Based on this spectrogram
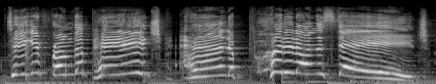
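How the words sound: It is said with great excitement.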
